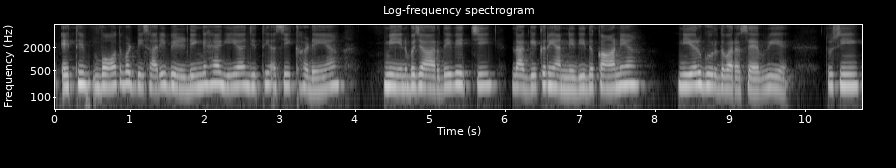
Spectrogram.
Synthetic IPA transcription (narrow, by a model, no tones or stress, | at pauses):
ɪt̪ʰːeːbɔːt̪ʋəɖːiːsaːɾiːbɪlɖɪŋɡɦɛːɡiːaːd͡ʒɪt̪ʰːeːəsĩːkʰəɽeːãː | meːnbəd͡ʒaːɾd̪eːʋɪt͡ʃiːlaːɡeːkəɾɪjaːneːd̪iːd̪ʊkaːneãː | niːəɾɡʊɾd̪əʋaːɾaːsɛːbʋiːɛː | t̪ʊsĩː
